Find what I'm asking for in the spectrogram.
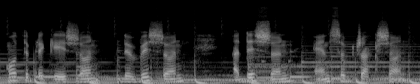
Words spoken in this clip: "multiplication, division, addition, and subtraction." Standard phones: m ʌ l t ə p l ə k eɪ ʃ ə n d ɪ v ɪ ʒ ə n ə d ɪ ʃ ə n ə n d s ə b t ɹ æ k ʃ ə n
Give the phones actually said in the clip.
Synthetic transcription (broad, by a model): m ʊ l t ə p l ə k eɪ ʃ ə n d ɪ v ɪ ʃ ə n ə d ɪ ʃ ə n ə n d s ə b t ɹ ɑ k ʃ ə n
